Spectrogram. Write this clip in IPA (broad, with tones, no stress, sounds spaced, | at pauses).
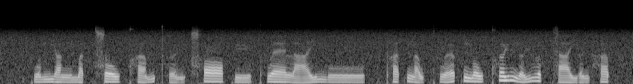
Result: kʷ ɐ˨˧ m j ɐ˨ ŋ m ɐ˨˥ t̚ s o˧ w kʰ ɐ˨˥ m t̪ʰ ɵ˨˩ n t͡sʰ ɔː˧ k yː˨ kʷʰ ɛː˧ l aː˨˥ j m uː˧ | pʰ ɐ˨˥ t̚ ŋ ɐ˨˩ w kʷʰ œː˨˥ k̚ n̪ o˧ w kʰ ɵ˥ ɥ n̪ ɵ˨˥ ɥ l ʊ˥ k̚ s aː˨ j ɵ˨ n h ɐ˧ p̚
